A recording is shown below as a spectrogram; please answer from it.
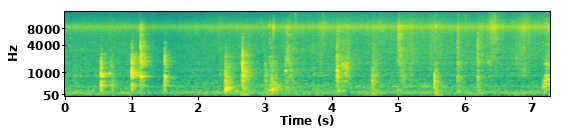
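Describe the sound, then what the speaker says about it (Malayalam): Potatoes are tipped into spices frying in a pan, making a series of sharp scrapes and knocks of stirring over a continuous sizzle, close up with no voices. "ഇനി നമുക്ക് ഉരുളൻകിഴങ്ങ് ഇട്ട് കൊടുക്കാം."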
